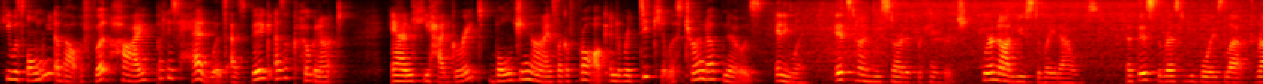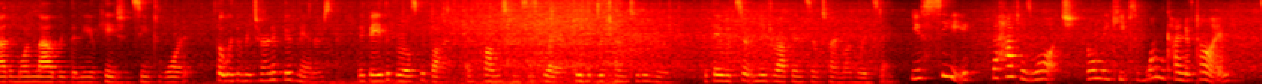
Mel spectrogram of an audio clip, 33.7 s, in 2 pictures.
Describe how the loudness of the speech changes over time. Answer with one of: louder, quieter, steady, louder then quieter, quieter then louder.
steady.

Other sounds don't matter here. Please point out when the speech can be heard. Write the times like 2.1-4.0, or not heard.
0.1-33.6.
